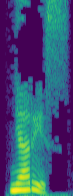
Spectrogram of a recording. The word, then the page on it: nyaris: Indonesian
